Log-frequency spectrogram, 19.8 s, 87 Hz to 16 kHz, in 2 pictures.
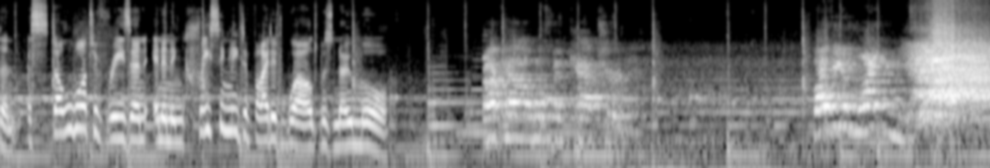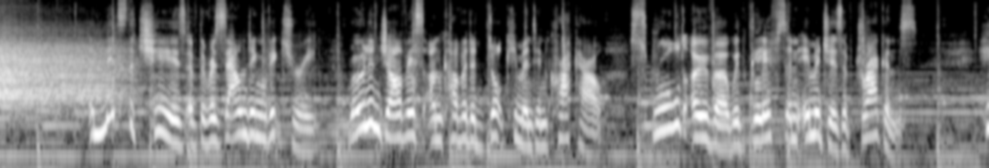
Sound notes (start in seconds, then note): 9.0 cheering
